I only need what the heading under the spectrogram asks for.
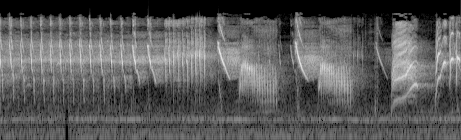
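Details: Contest-style long-tailed shrike tutor song: a rapid stuttering train of high sharp notes, then longer falling buzzy slurs and a rising whistle, all over a constant low hum.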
